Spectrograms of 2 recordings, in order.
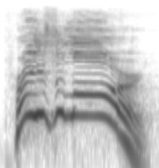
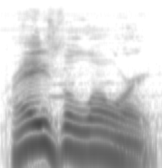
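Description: First: It is said in a bright, excited way. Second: It is said in a flat, bored way.

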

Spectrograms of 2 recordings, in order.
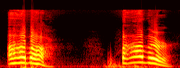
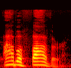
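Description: First: It is cried out with strong excitement. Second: It is said calmly and flatly.

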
